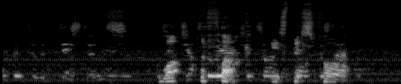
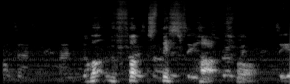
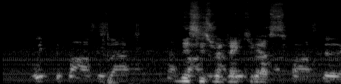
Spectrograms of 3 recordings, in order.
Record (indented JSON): {
  "three_cough_length": "4.0 s",
  "three_cough_amplitude": 18159,
  "three_cough_signal_mean_std_ratio": 0.42,
  "exhalation_length": "2.9 s",
  "exhalation_amplitude": 22738,
  "exhalation_signal_mean_std_ratio": 0.44,
  "cough_length": "3.4 s",
  "cough_amplitude": 5937,
  "cough_signal_mean_std_ratio": 0.64,
  "survey_phase": "beta (2021-08-13 to 2022-03-07)",
  "age": "45-64",
  "gender": "Male",
  "wearing_mask": "No",
  "symptom_none": true,
  "smoker_status": "Never smoked",
  "respiratory_condition_asthma": false,
  "respiratory_condition_other": false,
  "recruitment_source": "REACT",
  "submission_delay": "2 days",
  "covid_test_result": "Negative",
  "covid_test_method": "RT-qPCR",
  "influenza_a_test_result": "Unknown/Void",
  "influenza_b_test_result": "Unknown/Void"
}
